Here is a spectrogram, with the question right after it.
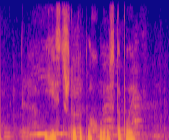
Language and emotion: Russian, neutral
